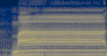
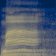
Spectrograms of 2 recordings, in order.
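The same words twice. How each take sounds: First: The vowel is held for a longer length. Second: The vowel is held for a shorter length. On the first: "bisa sampai lima harakat" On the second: "Ma itu bisa dua harakat"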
